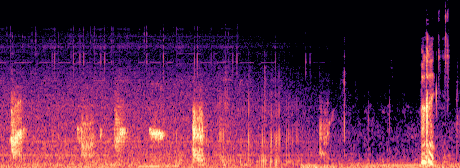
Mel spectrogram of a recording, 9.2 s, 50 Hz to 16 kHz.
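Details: Persian kittens Bug and Maisie, shaded silver and shaded golden, about 12 weeks old, giving short mid-pitched mews in irregular bursts, roughly seven across nine seconds, the last one loudest, over a low steady background hum.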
